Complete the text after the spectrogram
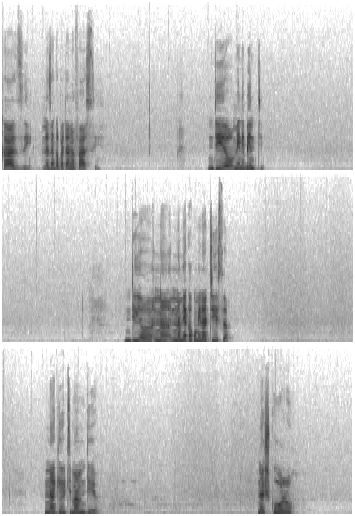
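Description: A young woman speaks on a phone close by, in short pleading bursts with long pauses.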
